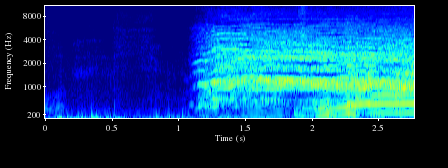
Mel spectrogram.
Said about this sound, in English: I don't know about that one. That might gotta be cut out. The kids cheering. We gotta cut that one out, probably.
